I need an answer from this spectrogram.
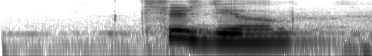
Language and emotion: Russian, neutral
